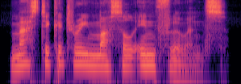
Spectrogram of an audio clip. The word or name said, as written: masticatory muscle influence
